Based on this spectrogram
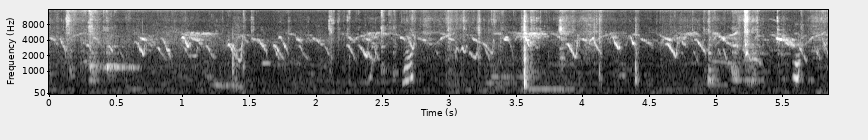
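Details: Francolin chicks chirping steadily, many short high falling notes crowding together, with occasional clicks and a brief louder thump midway.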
